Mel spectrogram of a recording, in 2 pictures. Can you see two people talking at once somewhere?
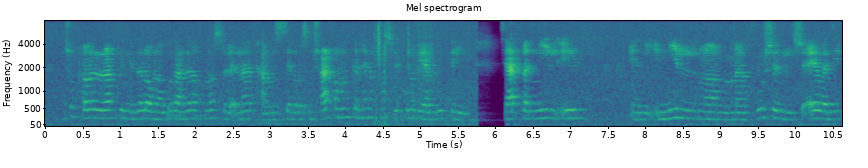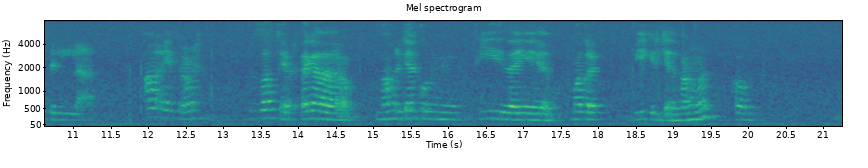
No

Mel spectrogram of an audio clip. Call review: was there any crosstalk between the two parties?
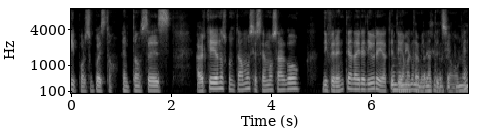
Yes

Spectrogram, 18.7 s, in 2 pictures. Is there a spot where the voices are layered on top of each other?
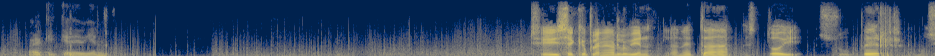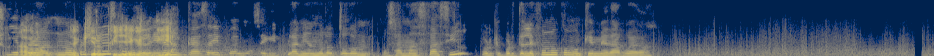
Yes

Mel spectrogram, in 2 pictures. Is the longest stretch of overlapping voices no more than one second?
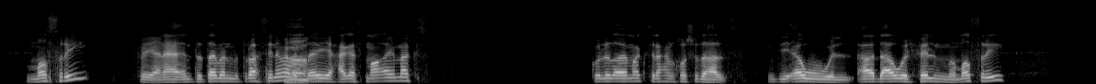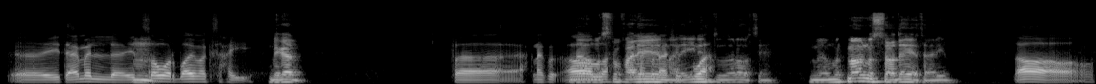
No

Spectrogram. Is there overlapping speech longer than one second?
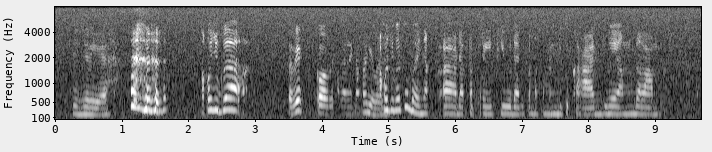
No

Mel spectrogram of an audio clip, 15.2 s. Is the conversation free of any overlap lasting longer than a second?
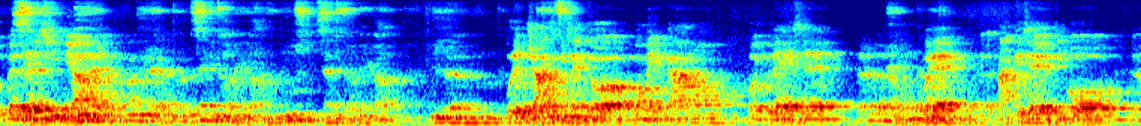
No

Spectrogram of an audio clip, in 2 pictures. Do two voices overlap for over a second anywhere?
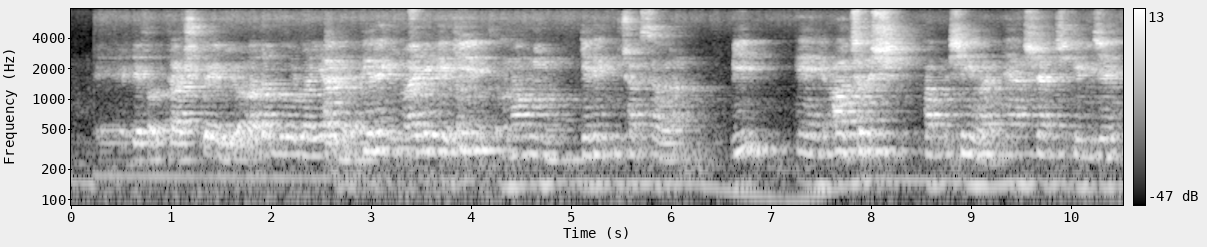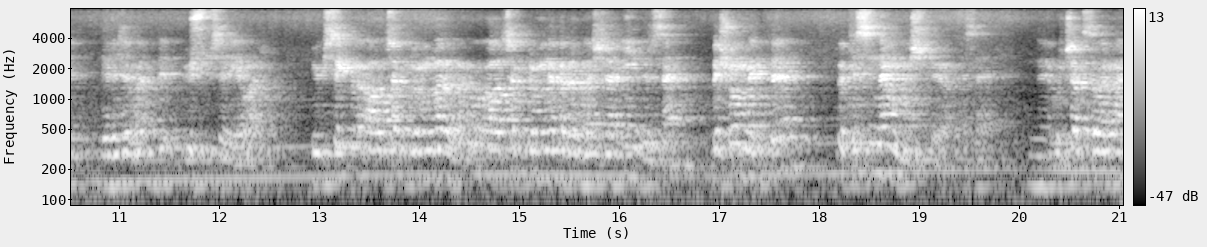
Yes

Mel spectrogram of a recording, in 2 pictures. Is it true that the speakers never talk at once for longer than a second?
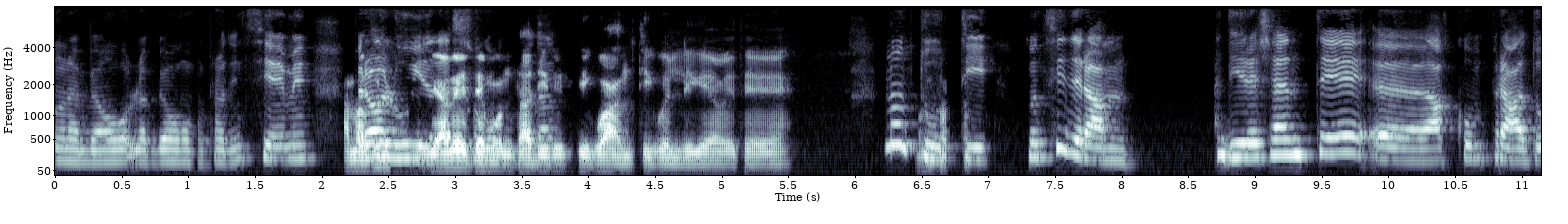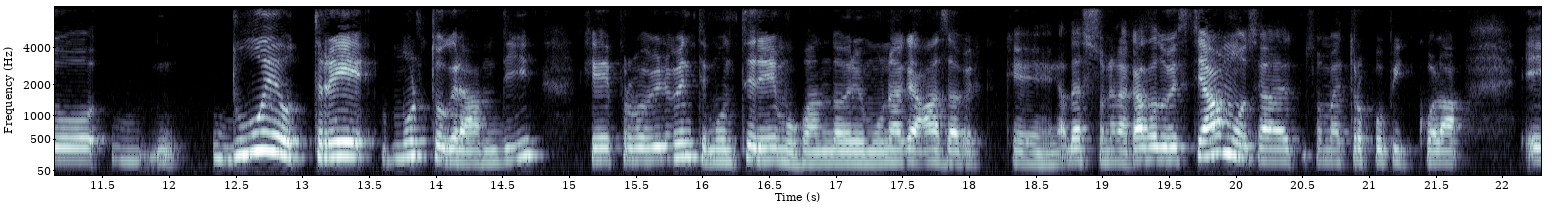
No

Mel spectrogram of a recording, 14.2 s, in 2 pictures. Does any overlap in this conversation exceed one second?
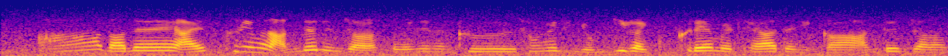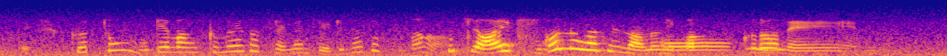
No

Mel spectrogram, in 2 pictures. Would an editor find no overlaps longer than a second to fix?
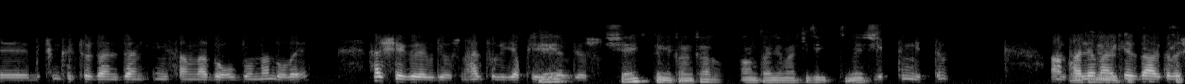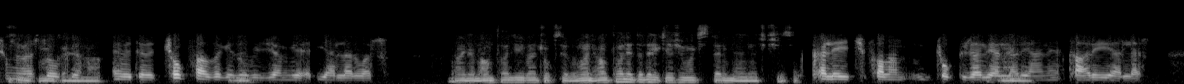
No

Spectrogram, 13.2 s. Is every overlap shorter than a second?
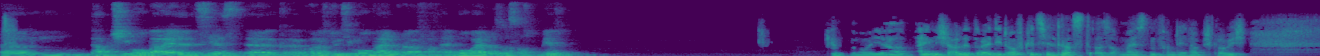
Yes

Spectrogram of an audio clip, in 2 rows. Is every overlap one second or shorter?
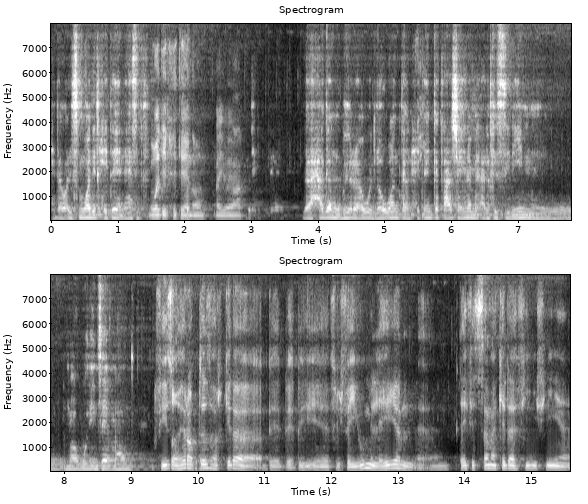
Yes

